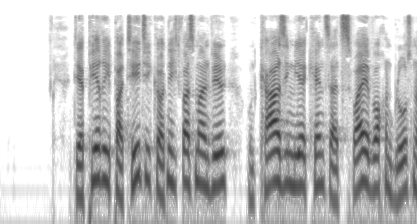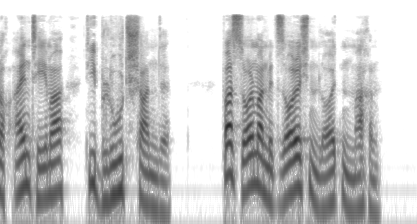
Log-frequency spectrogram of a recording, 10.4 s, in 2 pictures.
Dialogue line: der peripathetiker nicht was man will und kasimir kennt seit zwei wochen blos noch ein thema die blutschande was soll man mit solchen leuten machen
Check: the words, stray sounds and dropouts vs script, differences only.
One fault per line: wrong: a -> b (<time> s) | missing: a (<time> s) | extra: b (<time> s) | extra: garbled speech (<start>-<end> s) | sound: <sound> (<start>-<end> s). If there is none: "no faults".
no faults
